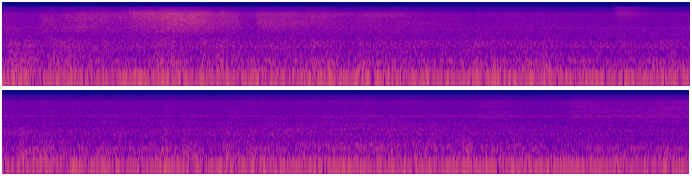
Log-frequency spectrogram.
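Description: Shinkansen train running past on a nearby track: a steady low rumble with hiss, brightest about a second or two in.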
